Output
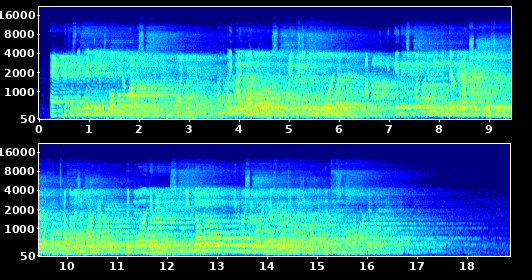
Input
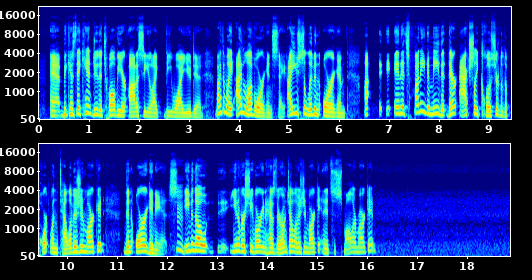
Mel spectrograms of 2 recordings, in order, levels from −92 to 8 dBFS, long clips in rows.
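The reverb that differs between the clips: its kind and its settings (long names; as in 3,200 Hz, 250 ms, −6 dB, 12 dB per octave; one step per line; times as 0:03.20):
dense smooth reverb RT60 4.9 s, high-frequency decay 0.8×, pre-delay 120 ms, DRR −3 dB
level −8 dB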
